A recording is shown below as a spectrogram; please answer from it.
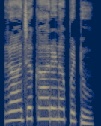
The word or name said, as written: ರಾಜಕಾರಣಪಟು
